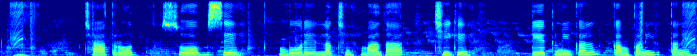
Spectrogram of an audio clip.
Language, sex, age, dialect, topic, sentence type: Magahi, female, 25-30, Northeastern/Surjapuri, banking, statement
